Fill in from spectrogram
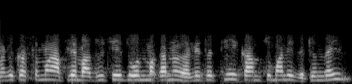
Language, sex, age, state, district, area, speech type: Marathi, male, 60+, Maharashtra, Akola, urban, conversation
